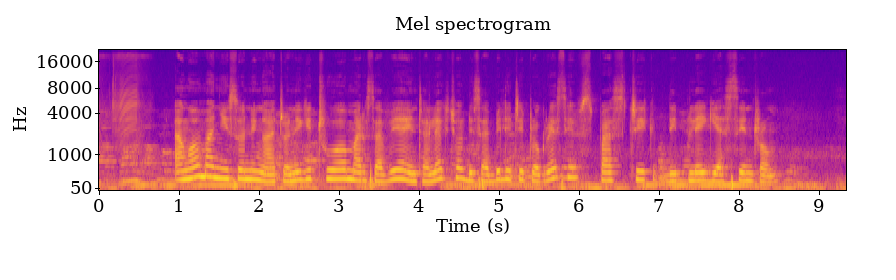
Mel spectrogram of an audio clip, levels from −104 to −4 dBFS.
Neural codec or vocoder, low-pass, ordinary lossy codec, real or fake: none; none; none; real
